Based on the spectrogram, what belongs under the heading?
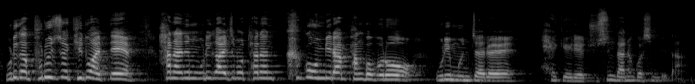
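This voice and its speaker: A man's voice: very high voice, fast, bright, forceful tone. A male pastor preaching a fervent Sunday sermon to his congregation.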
